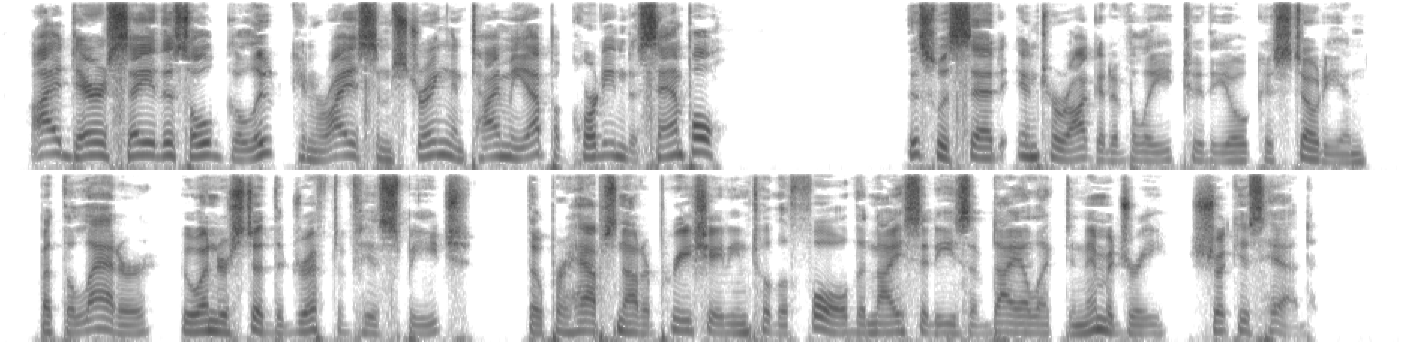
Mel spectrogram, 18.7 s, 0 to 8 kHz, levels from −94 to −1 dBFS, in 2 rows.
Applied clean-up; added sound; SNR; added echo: none; none; none; none.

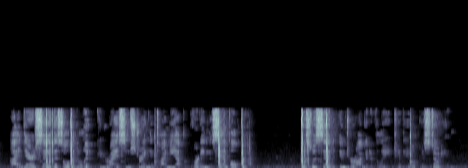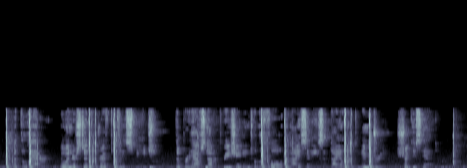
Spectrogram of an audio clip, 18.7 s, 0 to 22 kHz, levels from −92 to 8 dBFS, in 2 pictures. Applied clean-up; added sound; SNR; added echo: classical method WPE with log-MMSE.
